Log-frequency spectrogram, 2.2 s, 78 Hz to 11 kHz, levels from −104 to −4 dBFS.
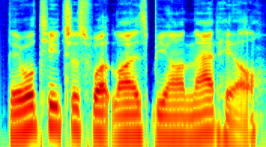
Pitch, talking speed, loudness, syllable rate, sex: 120 Hz, 245 wpm, -16 LUFS, 4.4 syllables/s, male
